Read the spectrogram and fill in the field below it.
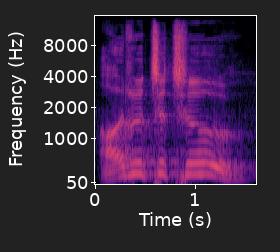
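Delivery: అరుచుచు drawn out syllable by syllable, very slow; stretched slowly. Shown as a demonstration. Preacher teaching the word అరుచుచు, very slow. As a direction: spell out అరుచుచు slowly for the congregation. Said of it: "ఏం చేయొచ్చు?".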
